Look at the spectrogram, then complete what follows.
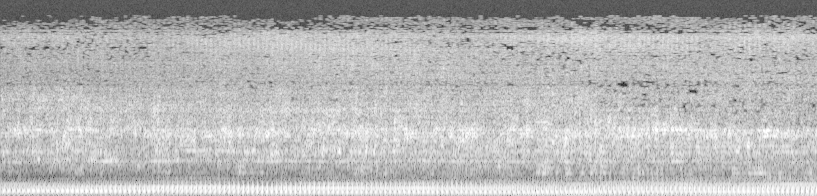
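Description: Super MTZ walk-behind tractor's engine running steadily under load as it pulls a harrow through tilled soil.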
